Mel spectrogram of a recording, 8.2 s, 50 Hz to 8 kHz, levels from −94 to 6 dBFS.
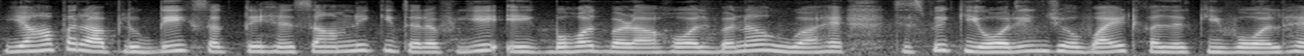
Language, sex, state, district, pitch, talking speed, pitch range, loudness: Hindi, female, Bihar, Begusarai, 220 Hz, 200 wpm, 210-245 Hz, -17 LUFS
